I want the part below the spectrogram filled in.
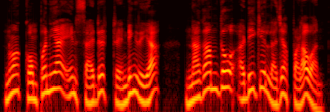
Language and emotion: Santali, disgusted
